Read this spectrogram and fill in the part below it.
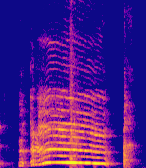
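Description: A human voice mimics a rooster's crow, one long, rising and falling call with a strong harmonic tone, followed by a short breath-like sound.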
